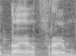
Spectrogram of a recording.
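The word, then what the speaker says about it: diaphragm: इसको बोलते हैं डायाफ्राम जी साइलेंट होता है तो डायाफ्राम बोलते हैं और यह चेस्ट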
